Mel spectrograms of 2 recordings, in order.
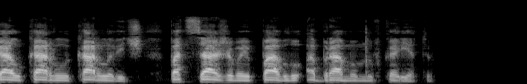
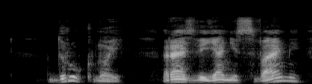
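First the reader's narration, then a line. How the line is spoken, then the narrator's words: Quiet whisper. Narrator (Russian): тихо прошептал Карл Карлович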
